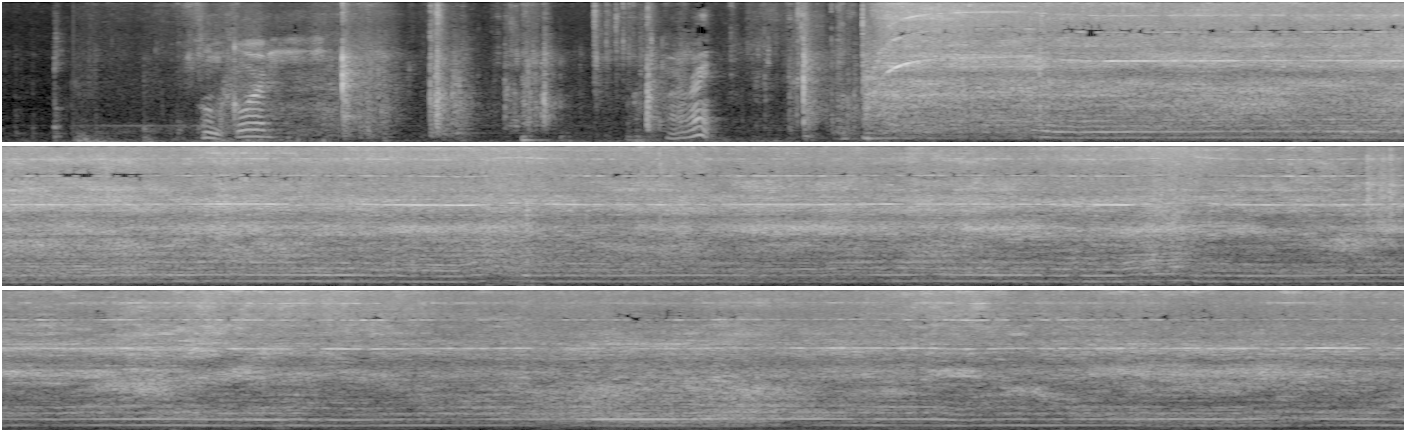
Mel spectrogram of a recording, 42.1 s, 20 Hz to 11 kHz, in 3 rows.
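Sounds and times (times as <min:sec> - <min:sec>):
vacuum cleaner motor whine: 0:08.4 - 0:42.0.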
